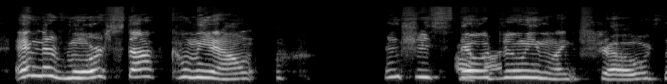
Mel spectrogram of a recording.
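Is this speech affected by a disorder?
Yes: spastic cerebral palsy, mixed.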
